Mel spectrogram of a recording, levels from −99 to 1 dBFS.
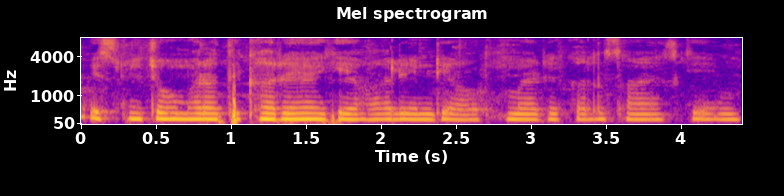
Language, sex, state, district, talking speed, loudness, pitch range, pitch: Hindi, female, Delhi, New Delhi, 165 wpm, -21 LUFS, 185-195 Hz, 190 Hz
